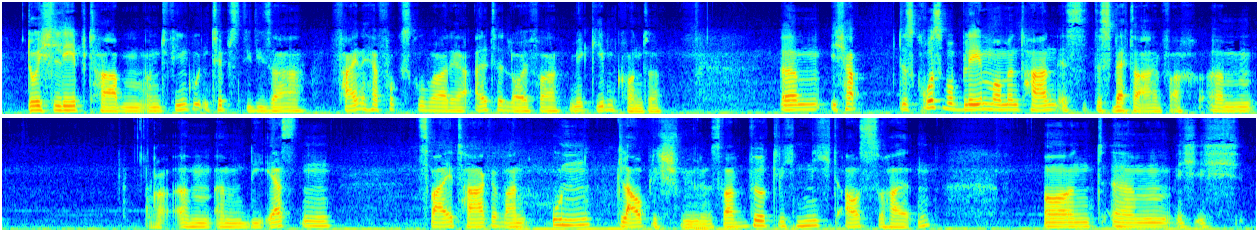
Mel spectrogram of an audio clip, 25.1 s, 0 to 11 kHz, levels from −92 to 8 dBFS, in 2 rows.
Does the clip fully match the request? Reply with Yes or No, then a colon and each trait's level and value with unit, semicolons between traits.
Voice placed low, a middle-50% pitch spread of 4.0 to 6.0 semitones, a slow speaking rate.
Yes: low, 110 Hz; average, 4.4 semitones; slow, 110 wpm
